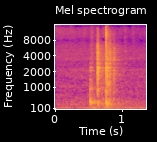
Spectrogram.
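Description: Two quick metallic clanks of a lid set onto a cooking pot of simmering meat for Kapampangan bringhe, close and fairly clear over a steady low hum, with no talking.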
